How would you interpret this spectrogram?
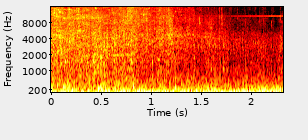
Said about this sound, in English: The blast blows out one side of the car.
